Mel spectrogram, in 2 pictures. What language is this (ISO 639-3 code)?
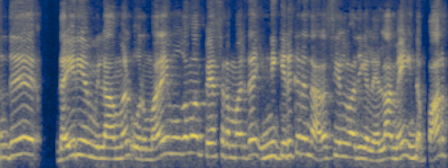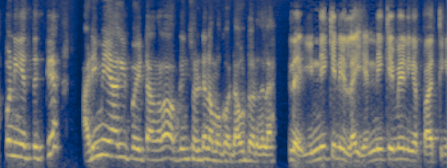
tam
